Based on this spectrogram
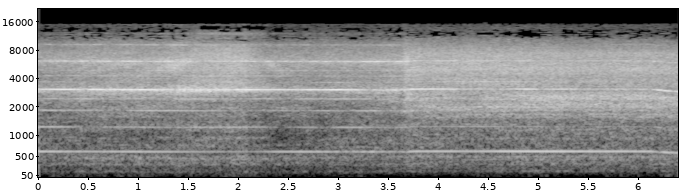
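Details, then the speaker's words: Electric ducted fan in a MiG-21 model build, run from a servo tester powered by the speed controller's lead, before the nose cone is fitted: even, piercing high turbine whine over a strong airy rush at full power, steady pitch; sounds good. "so you can see it sounds good and you see that that turbine sound that you hear"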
